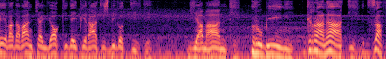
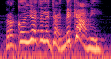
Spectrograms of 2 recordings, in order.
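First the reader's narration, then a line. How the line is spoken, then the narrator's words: Shrill emotional shout. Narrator (Italian): gridò con voce resa acuta dall'emozione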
